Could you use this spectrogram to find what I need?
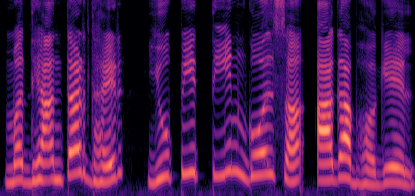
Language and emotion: Maithili, neutral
